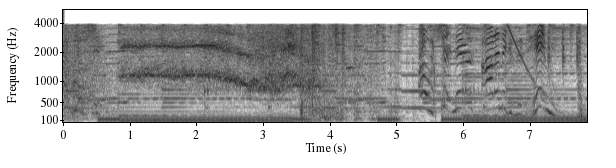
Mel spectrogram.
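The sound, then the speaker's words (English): Car tires squeal and skid loudly over a rumbling engine, with a brief jolt midway as one car rams another, then the screeching and revving carry on. “When he get to run the block, he just ram him in his tags, alright?”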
